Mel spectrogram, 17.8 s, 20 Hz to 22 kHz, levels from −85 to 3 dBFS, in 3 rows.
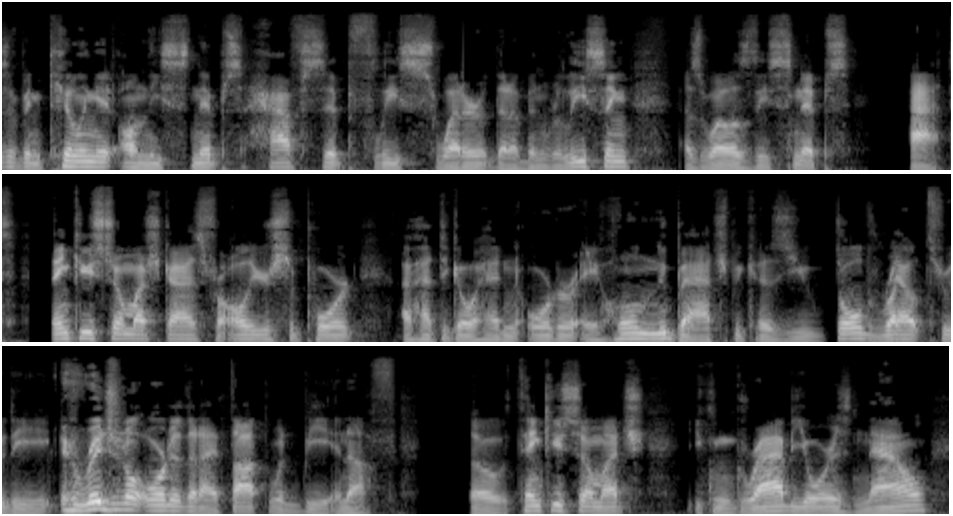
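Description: At 10.07 s and 11.51 s the speech jumps ahead, around 70 ms and then 100 ms, a few compressed frames skipped each time.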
